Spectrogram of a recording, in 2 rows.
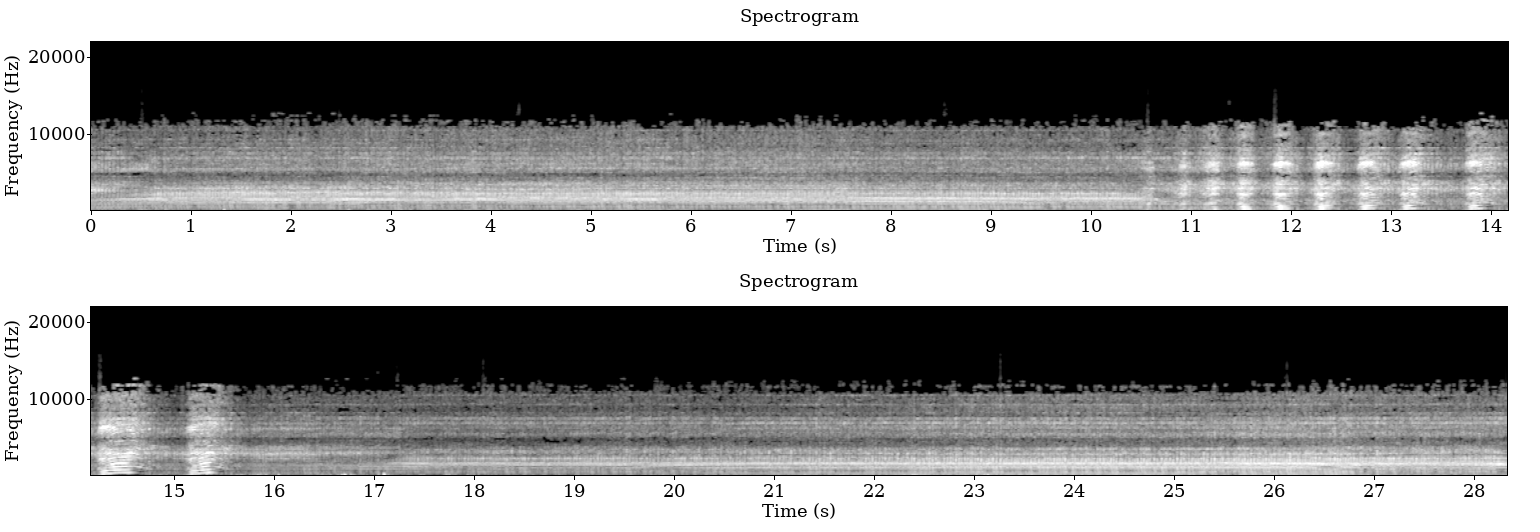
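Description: Small nitro (glow) engine of a 1/10 Kyosho on-road RC car idling steadily, then revved in a quick run of about nine throttle blips, each a rising and falling whine, from about ten to fifteen seconds in, before settling back to idle. The engine is on a bench test run after being serviced for seizing, with a new glow plug fitted.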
